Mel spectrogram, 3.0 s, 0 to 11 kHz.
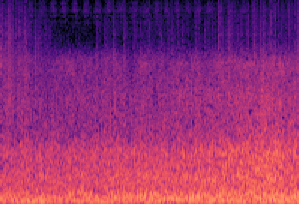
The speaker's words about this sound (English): Ignition sequence start. Engines on. 5, 4, 3, 2, 1. All engines running. Launch commit. Liftoff. We have liftoff at 9:34 a.m. Eastern Daylight Time.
